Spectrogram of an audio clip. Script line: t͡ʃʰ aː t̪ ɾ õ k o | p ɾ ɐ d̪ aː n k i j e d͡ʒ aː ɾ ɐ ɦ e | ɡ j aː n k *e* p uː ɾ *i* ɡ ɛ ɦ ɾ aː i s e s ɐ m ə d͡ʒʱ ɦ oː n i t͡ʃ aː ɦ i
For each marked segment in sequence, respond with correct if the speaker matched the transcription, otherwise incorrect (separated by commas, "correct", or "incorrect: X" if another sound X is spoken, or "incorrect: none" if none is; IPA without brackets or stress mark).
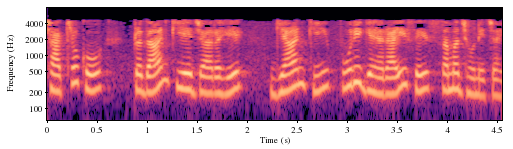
incorrect: i, correct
